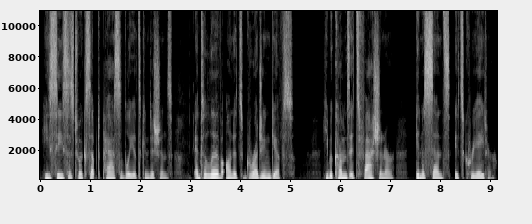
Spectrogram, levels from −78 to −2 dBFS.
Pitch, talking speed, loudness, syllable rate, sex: 180 Hz, 150 wpm, -19 LUFS, 4.9 syllables/s, female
